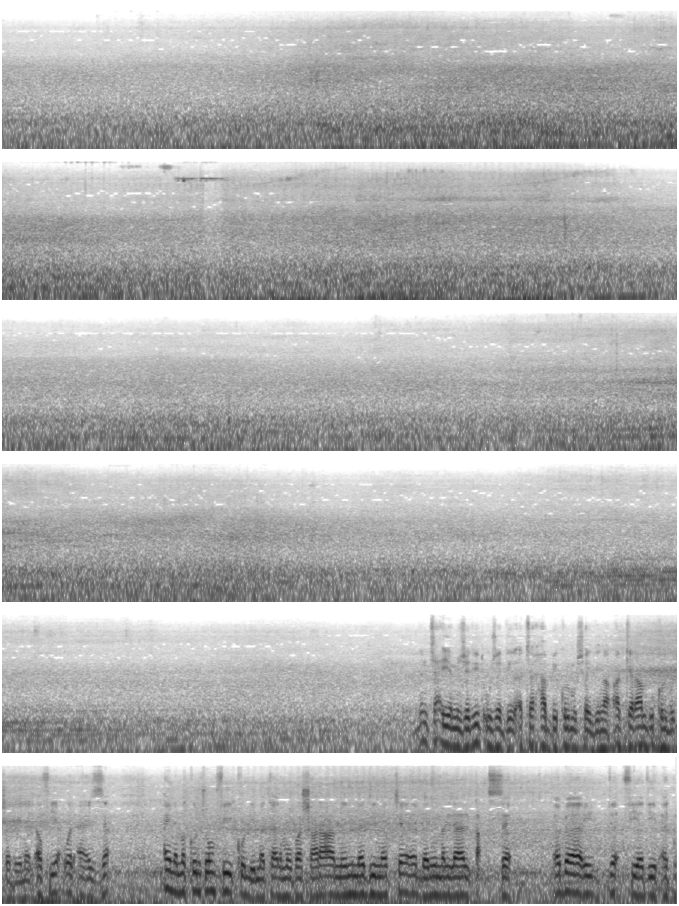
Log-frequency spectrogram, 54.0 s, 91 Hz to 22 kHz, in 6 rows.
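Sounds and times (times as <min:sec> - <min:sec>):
cars driving past: 0:01.9 - 0:54.0.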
